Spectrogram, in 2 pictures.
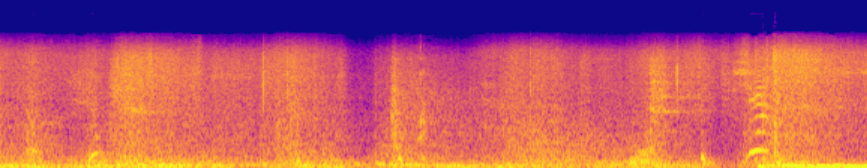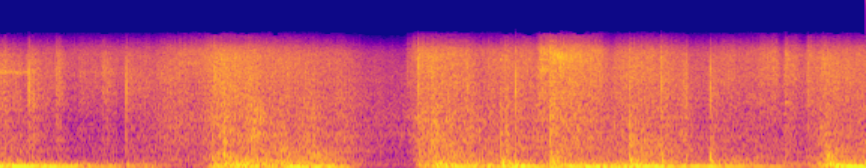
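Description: Energy blasts crackle and roar.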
